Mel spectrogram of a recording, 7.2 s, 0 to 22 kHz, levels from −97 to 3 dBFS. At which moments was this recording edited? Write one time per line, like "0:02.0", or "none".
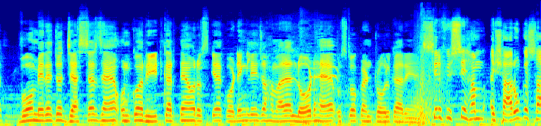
0:05.7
